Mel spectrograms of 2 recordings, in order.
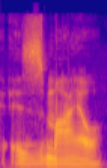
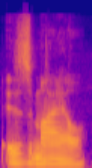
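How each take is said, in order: Both takes have the same delivery.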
